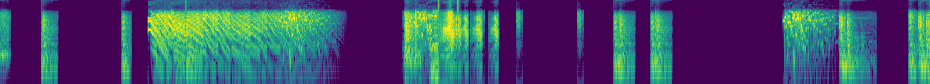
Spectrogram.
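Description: Electronic pinball sound effects chime and blip in short bursts as the ball hits bumpers.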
